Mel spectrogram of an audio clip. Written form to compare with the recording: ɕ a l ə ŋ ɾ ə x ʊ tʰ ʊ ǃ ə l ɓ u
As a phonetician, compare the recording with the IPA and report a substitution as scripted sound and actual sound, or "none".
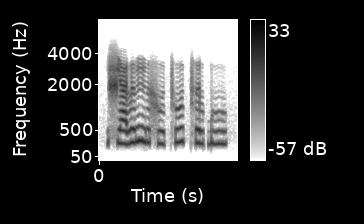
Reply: ǃ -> tʰ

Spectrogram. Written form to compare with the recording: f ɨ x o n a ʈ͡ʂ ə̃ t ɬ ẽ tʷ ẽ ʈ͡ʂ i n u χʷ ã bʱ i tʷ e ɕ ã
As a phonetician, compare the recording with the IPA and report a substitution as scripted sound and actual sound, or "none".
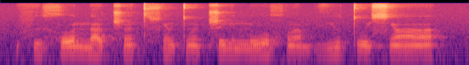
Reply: none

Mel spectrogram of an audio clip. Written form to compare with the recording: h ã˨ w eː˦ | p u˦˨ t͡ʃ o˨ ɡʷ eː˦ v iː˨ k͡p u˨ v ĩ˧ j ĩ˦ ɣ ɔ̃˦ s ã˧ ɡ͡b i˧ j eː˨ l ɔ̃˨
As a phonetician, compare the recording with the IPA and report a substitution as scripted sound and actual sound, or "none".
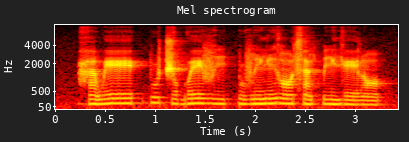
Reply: ɡ͡b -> k͡p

